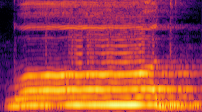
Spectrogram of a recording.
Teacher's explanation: زبان کی کروٹ اور اوپر کی داڑوں کی جڑ سے ادا ہوتا ہے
